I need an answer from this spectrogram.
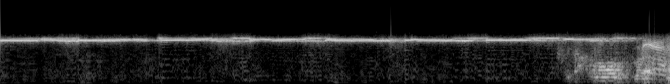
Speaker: that's working I think that one was too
